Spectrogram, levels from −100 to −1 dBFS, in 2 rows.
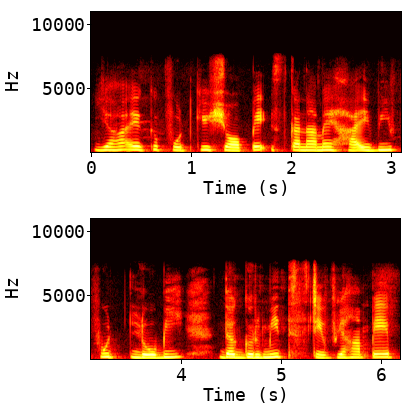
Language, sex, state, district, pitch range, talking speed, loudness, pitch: Hindi, female, Haryana, Charkhi Dadri, 225-250 Hz, 175 wpm, -18 LUFS, 235 Hz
